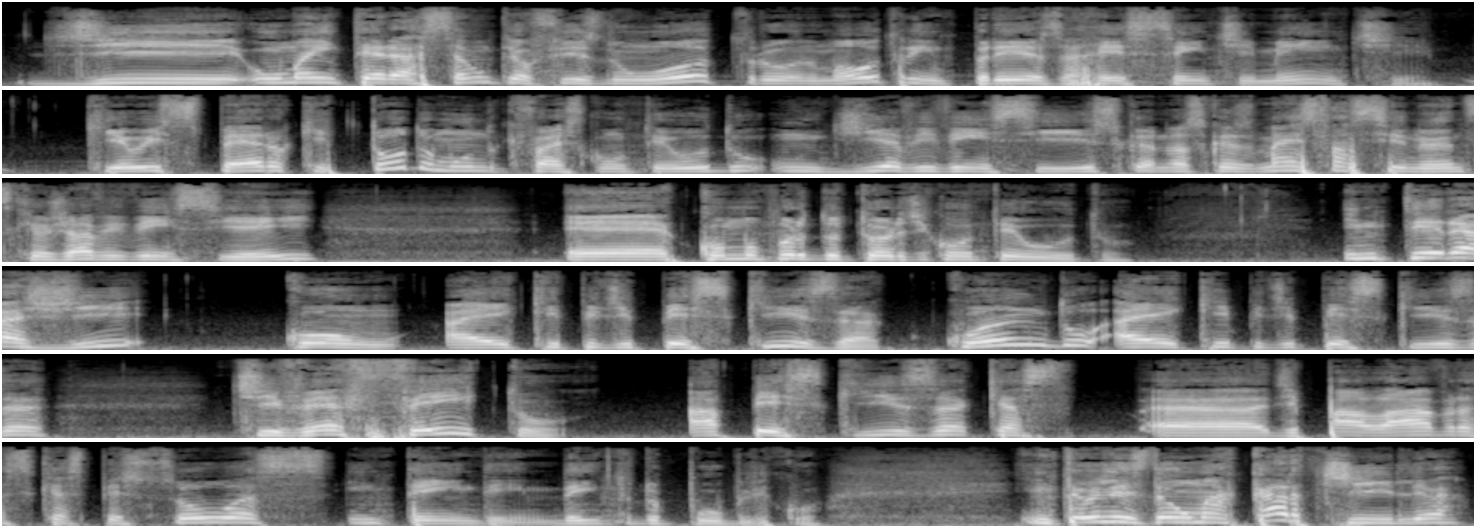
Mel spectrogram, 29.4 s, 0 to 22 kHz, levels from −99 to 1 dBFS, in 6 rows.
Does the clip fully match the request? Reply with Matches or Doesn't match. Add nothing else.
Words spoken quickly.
Doesn't match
